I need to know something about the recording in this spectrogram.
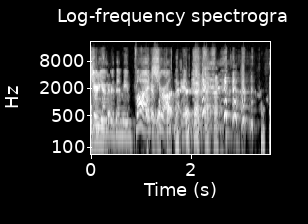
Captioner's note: laughing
